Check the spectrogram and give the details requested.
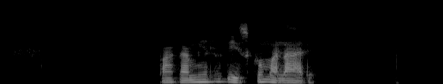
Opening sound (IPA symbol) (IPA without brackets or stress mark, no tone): p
